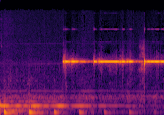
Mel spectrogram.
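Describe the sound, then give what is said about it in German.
A smoke detector beeps loudly and shrilly, starting after a brief low rumble and repeating piercing tones roughly once a second, nearly continuous, over faint rhythmic low thuds. “Ich breche die Aufnahme ab und das liegt nicht am lautstarken Rauchmelder.”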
